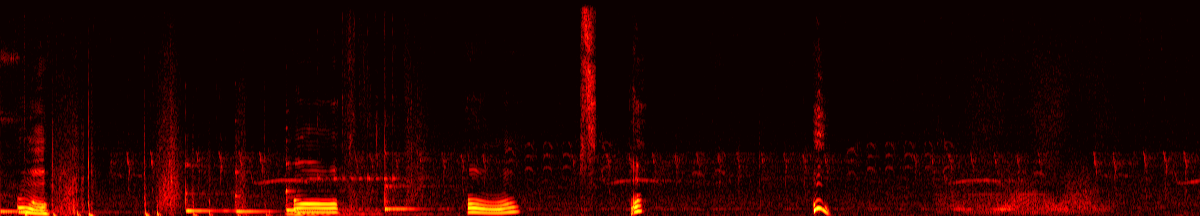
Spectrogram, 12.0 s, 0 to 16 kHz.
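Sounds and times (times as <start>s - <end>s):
high chirps: 1.8s - 4.9s.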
